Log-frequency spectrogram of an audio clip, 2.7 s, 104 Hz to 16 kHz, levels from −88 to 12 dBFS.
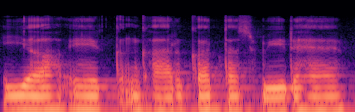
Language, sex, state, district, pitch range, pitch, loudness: Hindi, male, Jharkhand, Ranchi, 105-110 Hz, 110 Hz, -14 LUFS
